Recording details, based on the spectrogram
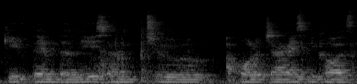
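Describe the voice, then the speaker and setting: A male student answering in class, halting and searching for words. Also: medium pitch, monotone. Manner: halting, searches for words, non-native phrasing. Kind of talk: class discussion. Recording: echoey classroom from far off, with hiss.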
